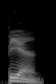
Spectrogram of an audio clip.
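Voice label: "bian", Mandarin Chinese, fourth tone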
